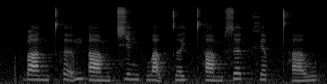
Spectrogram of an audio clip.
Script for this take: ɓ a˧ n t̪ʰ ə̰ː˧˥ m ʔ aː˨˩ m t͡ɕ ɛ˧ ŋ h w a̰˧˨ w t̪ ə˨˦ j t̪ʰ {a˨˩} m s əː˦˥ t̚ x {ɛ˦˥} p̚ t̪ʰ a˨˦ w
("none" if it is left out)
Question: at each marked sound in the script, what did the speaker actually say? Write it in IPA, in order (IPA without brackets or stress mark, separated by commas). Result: a˨˩, ɛ˦˥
